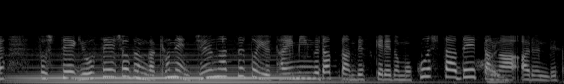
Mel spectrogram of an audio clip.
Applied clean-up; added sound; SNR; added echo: none; Bowed string instrument; 2 dB; none.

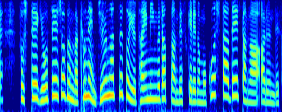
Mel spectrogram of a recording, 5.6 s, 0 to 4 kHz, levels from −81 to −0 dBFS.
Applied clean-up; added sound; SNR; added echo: neural separator model SepFormer WHAM!.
